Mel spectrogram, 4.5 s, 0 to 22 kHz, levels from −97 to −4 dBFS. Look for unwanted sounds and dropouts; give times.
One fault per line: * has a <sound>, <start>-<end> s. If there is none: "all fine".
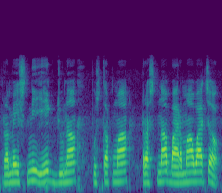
all fine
